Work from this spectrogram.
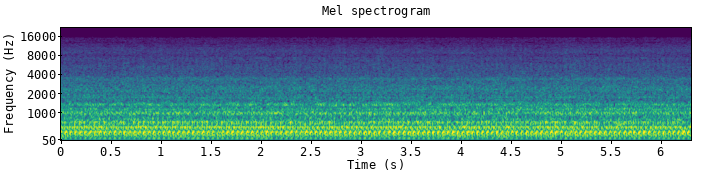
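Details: Miele Softtronic W6544 washing machine, drum loose and noisy (bearing damage questioned): steady uneven knocking about two per second following drum rotation; cracked drum spider (Trommelkreuz) lets the drum wobble.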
